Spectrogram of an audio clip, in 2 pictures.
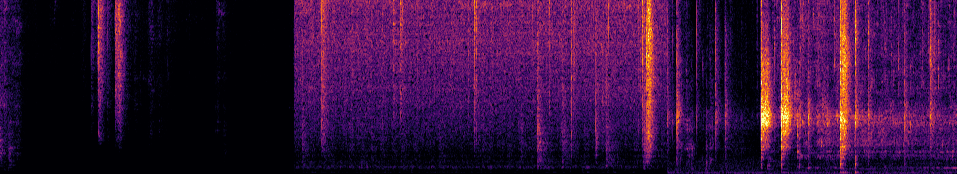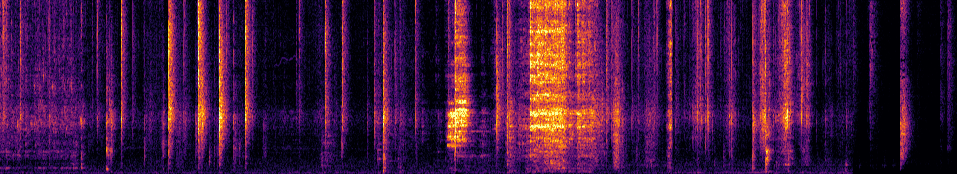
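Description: Water poured into a stainless steel pot, with clinks of metal pots and cups, over a steady rushing noise full of sharp clicks that starts a few seconds in and cuts off suddenly near the end.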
